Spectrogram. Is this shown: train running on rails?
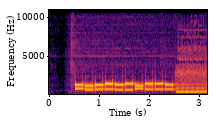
no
